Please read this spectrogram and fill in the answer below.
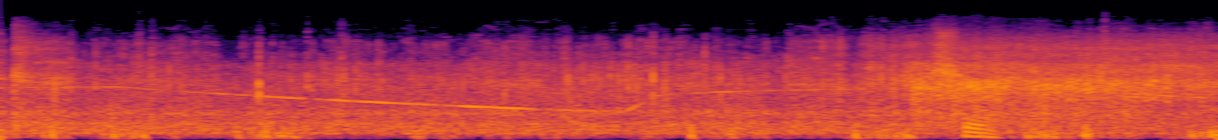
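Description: A distant siren wailing, its pitch falling slowly for about three seconds before sweeping back up, over steady background noise. A louder rushing hiss comes in near the end.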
